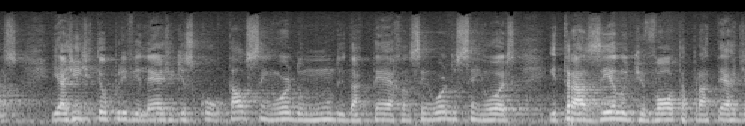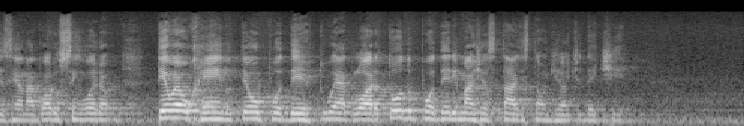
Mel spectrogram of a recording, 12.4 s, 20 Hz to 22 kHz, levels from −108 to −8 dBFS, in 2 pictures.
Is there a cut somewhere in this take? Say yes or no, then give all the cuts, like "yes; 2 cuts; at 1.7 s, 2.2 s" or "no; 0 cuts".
no; 0 cuts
